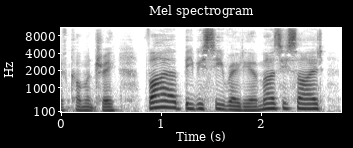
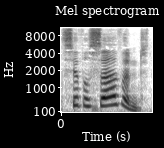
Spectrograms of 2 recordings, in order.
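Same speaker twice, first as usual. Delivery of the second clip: voice going up; 13 semitones higher, 9 dB louder than usual. Real, not acted. Presenter reading out news of a commentator, voice going up. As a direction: voice climbing higher and louder. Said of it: "My voice went up there".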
